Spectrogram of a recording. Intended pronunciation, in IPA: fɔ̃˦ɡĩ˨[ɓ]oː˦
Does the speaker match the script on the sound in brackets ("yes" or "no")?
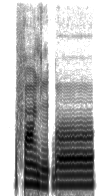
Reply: yes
